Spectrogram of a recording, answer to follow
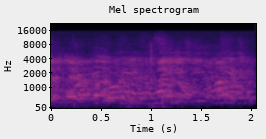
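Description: Overlapping voices of several people chatting, with no single clear speaker standing out.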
